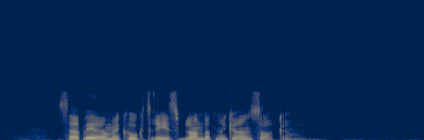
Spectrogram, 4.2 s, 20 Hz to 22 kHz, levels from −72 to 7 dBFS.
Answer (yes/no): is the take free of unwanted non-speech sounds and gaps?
no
